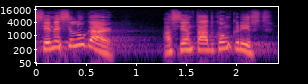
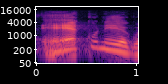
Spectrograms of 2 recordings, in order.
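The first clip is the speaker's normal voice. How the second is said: drawn-out Roseira-style "eco, nego"; Roseira intonation; slower than usual. Shown as a demonstration. Preacher showing variations of Roseira speech, local Roseira intonation. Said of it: "dependendo da entonação".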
